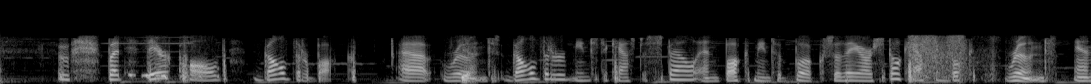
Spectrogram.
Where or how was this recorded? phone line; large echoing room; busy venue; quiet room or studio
phone line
